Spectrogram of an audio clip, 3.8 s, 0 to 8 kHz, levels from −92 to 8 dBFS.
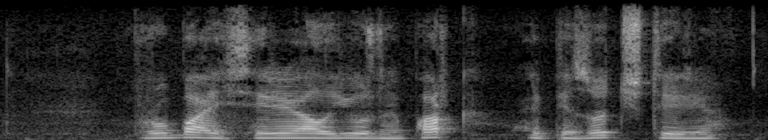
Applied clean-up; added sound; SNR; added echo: none; none; none; none.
